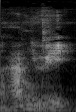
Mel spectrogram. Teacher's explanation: thì từ nhủy này nó sẽ là từ mạnh hơn, trọng âm nó thường vào âm thứ hai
